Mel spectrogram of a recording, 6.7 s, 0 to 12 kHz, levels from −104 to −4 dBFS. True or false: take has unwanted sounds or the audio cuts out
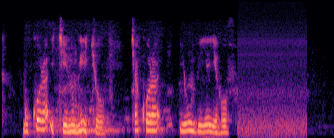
false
